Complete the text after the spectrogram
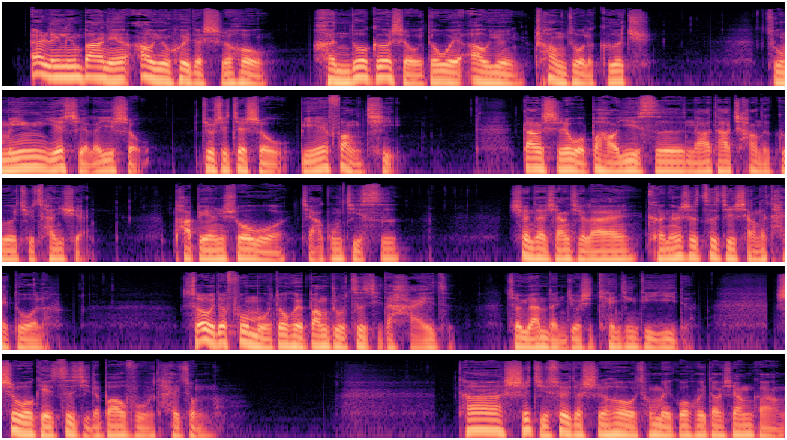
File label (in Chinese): monologue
